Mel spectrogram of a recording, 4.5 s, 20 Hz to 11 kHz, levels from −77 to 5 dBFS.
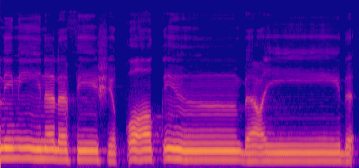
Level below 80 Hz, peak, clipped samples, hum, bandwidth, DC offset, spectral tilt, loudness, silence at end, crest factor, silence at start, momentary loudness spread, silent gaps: -66 dBFS; -8 dBFS; under 0.1%; none; 8.8 kHz; under 0.1%; -8.5 dB/octave; -23 LUFS; 0.05 s; 14 dB; 0 s; 5 LU; none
